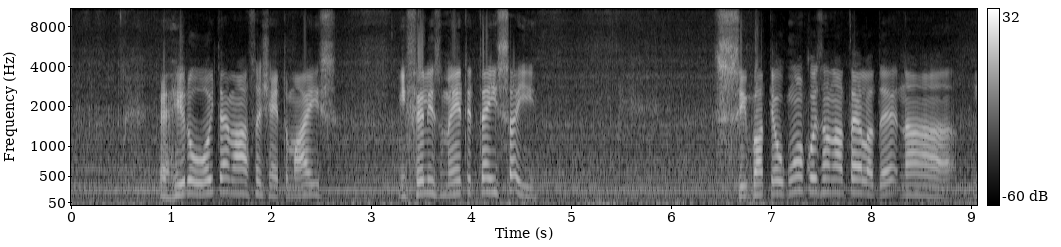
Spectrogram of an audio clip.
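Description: A motorcycle engine revs up and down in quick bursts.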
